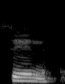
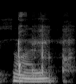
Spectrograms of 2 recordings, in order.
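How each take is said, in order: First: The vowel is short, like in 'pin'. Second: The vowel is long, like in 'pine'. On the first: The speaker calls it wrong. "It's like saying sin. Don't say that" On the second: The speaker calls it right. "Say sine"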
